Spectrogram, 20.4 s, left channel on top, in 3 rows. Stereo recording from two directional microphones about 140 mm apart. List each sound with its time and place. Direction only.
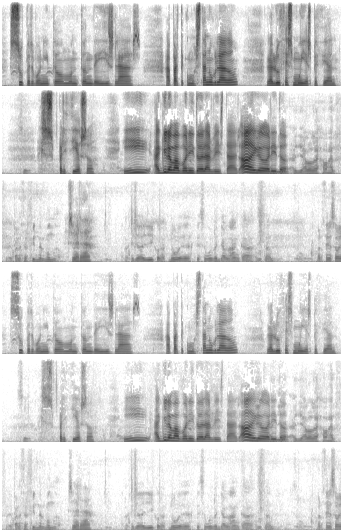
0.1 s speech: 20° left (ahead or behind)
12.5 s speech: 10° right (ahead or behind)
14.2 s speech: 15° left (ahead or behind)
16.7 s speech: 40° left (ahead or behind)
19.9 s speech: 30° left (ahead or behind)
